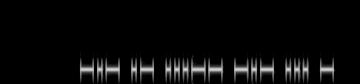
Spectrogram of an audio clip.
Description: Morse code, heard as a keyed tone, about 28 wpm, 700 Hz. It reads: KA3KST
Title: USA Call Signs - 6 Characters - Repeated 3x - 28wpm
